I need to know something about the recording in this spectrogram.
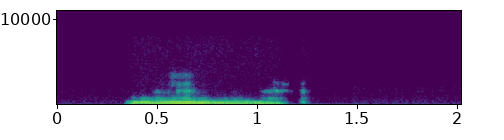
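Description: A man's voice holding a short, steady hesitation sound, a hummed 'mmm' or drawn-out 'uh' of under a second, followed by a couple of faint mouth clicks.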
